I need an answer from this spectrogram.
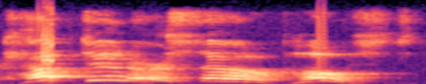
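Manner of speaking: slow, loud barked call of her name; sergeant's shout. Retold or imitated. First sergeant calling out a recruit, loud barked shout.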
